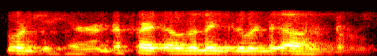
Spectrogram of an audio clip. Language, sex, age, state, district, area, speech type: Telugu, male, 18-30, Telangana, Jangaon, rural, conversation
